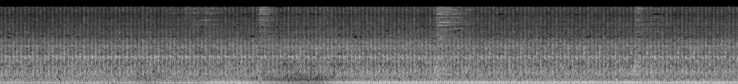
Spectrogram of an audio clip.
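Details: Isuzu Panther Touring diesel rebuilt (cylinder block bored, new liners) after overheating from coolant loss on the toll road, nozzle pressure readjusted from very low; steady low idle with even smooth beat, no irregular knocking, running cleanly.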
